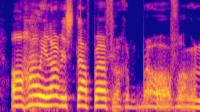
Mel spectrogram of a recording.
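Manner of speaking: very high, put-on hillbilly voice. Speaker quotes a big fan telling him he loves his stuff; imitating a hillbilly fan. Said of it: "he's like a hillbilly vampire dude".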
